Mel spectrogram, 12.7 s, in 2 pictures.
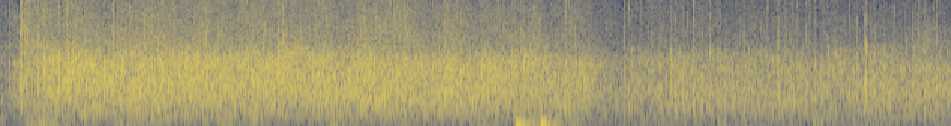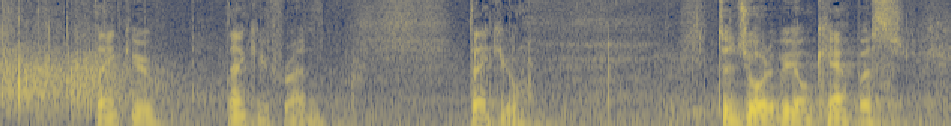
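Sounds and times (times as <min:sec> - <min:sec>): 
campus audience applause welcoming a guest speaker: 0:00.0 - 0:07.2
speech: 0:07.0 - 0:08.6, 0:09.5 - 0:10.0, 0:11.0 - 0:12.4.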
